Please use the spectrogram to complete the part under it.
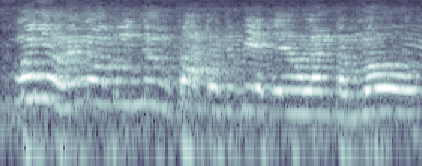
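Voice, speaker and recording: A man with an extremely high-pitched voice preaches a religious sermon at a moderate pace in an Acehnese accent, emphatically calling out to the gathering and reciting Arabic prayers. He is from Aceh, Indonesia. The lo-fi recording is very echoey and far from the mic, with faint noise and a faint crowd in the background.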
